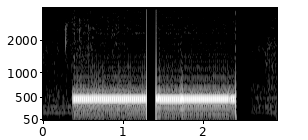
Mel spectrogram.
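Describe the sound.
Telephone line tone after a transferred call dropped: two long, steady, mid-pitched beeps separated by a very brief gap, loud and alone.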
